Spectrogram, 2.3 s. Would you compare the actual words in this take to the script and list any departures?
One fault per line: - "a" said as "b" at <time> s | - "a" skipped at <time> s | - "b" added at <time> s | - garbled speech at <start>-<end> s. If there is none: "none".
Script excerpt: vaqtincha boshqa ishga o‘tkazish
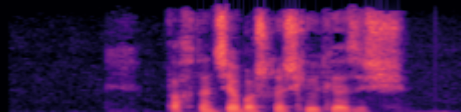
none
